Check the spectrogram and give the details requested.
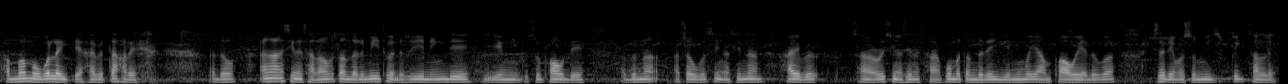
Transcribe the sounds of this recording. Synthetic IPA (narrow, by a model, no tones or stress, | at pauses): hʰɐmːɐmɐwbɐlɐjtʰeɦajbɐtaɦɾe | ɐ̰dɔ | ɐ̰ŋaŋsiŋnɐsanapɐmɐtɐmdɐɾimitʰojnɐsujeniŋdejeŋlibɐsupʰawde | ɐdunɐːsɐwbɐsiŋɐsinɐ | hajɾibɐ | sanaɾisiŋɐs̬inɐsanapɐmɐtɐmdɐɾijeniŋbɐjampʰaweɐdɔɡɐ | isɐɾemɐsumipik̚tʰalːe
